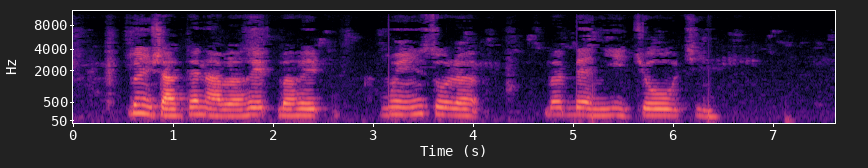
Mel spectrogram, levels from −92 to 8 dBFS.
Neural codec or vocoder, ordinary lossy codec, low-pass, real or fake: none; AAC, 32 kbps; 10.8 kHz; real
